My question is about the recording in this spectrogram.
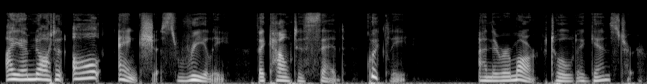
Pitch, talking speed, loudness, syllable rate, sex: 190 Hz, 160 wpm, -17 LUFS, 4.7 syllables/s, female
